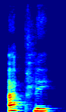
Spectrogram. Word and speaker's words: appeler: exemple dans les mots appeler je prononce un seul p essai essai je prononce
